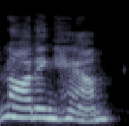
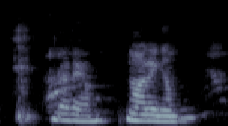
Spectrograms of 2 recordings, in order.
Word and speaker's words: Nottingham: Not Nottingham. Nottingham.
